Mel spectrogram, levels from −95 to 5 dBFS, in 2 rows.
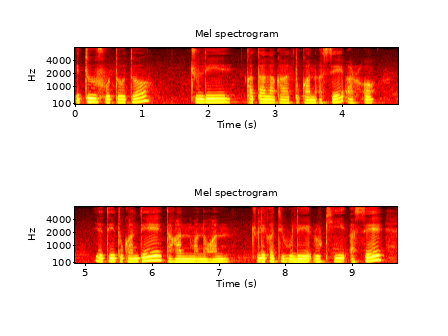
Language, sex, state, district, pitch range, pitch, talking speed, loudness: Nagamese, female, Nagaland, Dimapur, 145-175 Hz, 160 Hz, 130 wpm, -17 LUFS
